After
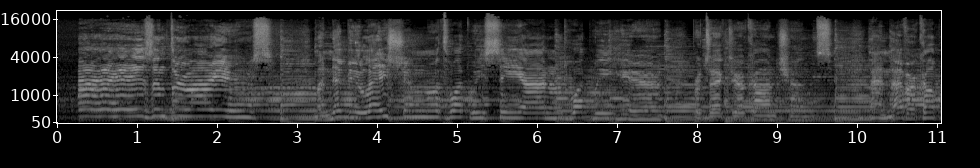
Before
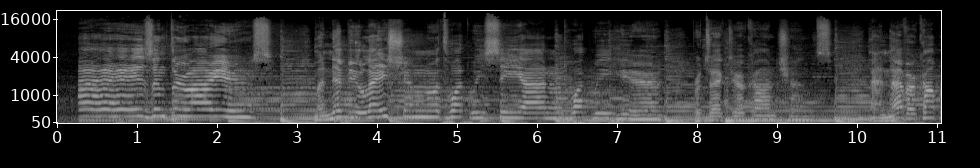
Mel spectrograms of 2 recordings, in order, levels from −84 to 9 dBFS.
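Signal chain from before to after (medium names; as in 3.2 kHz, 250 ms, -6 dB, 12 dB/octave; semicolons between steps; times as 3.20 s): in parallel at -2 dB: peak limiter -20 dBFS, peak gain reduction 9 dB; on the sum: comb 4.7 ms, depth 68%; compression, threshold -21 dBFS, peak gain reduction 6.5 dB; high-pass 1.2 kHz 6 dB/octave; treble shelf 4.5 kHz +10.5 dB; trim -5.5 dB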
